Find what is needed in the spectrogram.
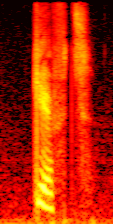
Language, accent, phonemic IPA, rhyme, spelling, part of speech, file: English, US, /ɡɪfts/, -ɪfts, gifts, noun / verb, En-us-gifts.ogg
- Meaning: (noun) plural of gift; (verb) third-person singular simple present indicative of gift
